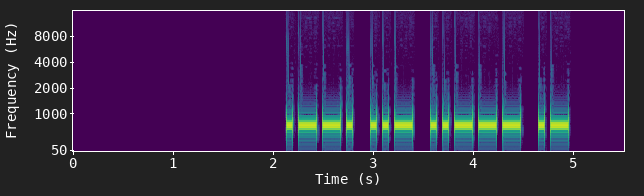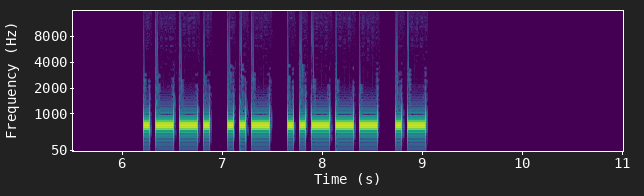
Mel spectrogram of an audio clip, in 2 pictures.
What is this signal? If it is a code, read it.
Morse code, heard as a keyed tone, about 21 wpm, 700 Hz. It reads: PU2A PU2A
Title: DXCC-100 Call Signs - 4 Characters - Repeated 2x - 20wpm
